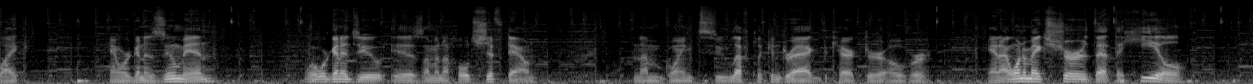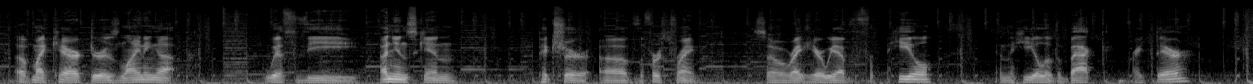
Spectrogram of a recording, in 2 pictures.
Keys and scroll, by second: 2.0 space, 10.8 space.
